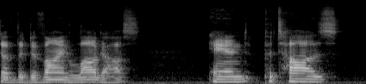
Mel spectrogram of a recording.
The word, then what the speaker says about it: Ptah: Is there any plausible connection between the Jewish Christian concept of the divine Logos and Ptah's... Is that how you pronounce that? Ptah? Yeah, Ptah. Okay. Just Ptah.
